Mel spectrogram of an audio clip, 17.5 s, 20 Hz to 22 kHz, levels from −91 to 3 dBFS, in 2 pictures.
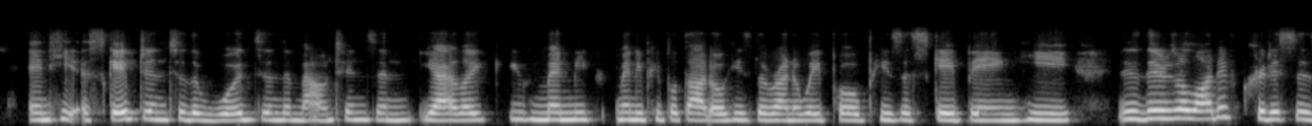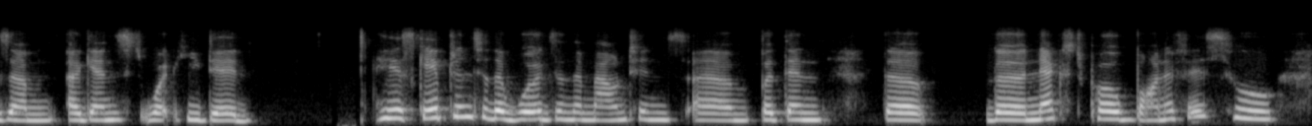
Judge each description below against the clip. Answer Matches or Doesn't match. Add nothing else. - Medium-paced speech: Matches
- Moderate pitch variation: Doesn't match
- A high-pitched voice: Matches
